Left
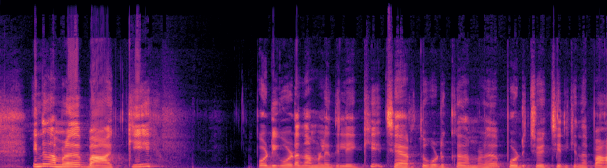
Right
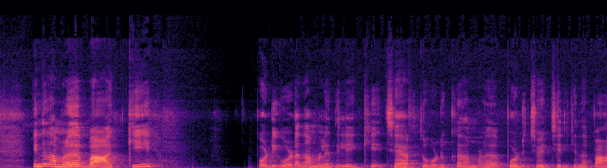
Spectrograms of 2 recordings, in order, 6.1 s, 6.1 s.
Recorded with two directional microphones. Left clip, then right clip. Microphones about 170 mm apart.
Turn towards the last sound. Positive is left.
turn(degrees=20)  # may be behind; listen again after turning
